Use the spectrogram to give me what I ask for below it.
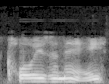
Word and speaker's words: Cloisonné: Oh, I know the song "Cloisonné," which is pronounced "Cloisonné" mm-hmm. in the song, has John Flansburg playing the role of the raindrop that he's singing.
